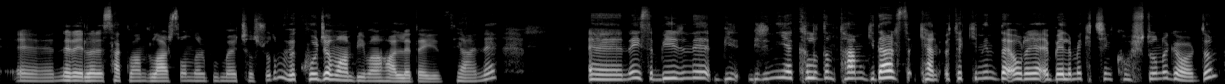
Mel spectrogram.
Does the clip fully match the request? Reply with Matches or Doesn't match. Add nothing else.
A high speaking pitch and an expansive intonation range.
Matches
